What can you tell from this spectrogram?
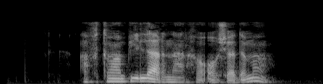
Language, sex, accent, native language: Uzbek, male, Toshkent shahri, Uzbek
